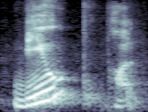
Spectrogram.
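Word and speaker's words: বিহ্বল: ধরো এই যে বি, হ্যাঁ হয়ের উচ্চারণটা হয়ে যাবে উ এর মতো, বিউ, তারপর কি ভল, বিউ ভল, বুঝছো, দেখো কি ইজি, ব্যাপারটা কি ইজি, ডান, এই ব্যাপারটা ডান।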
